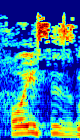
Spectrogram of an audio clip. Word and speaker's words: Royce: Is that spelled with an R? – Yeah. – Yes. – It is. – And you're saying hoist, though? – Yes. – So, but it's spelled with an R, though. – Everybody in their family. – That is correct. – Everybody in their family, their name begins with an R, and it doesn't begin with an R at all.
